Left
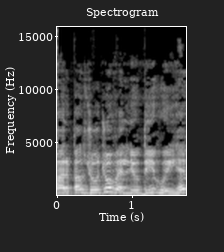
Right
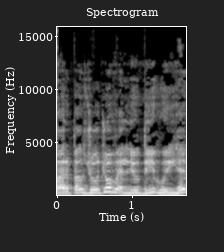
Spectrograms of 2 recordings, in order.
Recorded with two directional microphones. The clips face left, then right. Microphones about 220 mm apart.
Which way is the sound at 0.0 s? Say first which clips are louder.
Right 6 dB; 45° right (ahead or behind).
